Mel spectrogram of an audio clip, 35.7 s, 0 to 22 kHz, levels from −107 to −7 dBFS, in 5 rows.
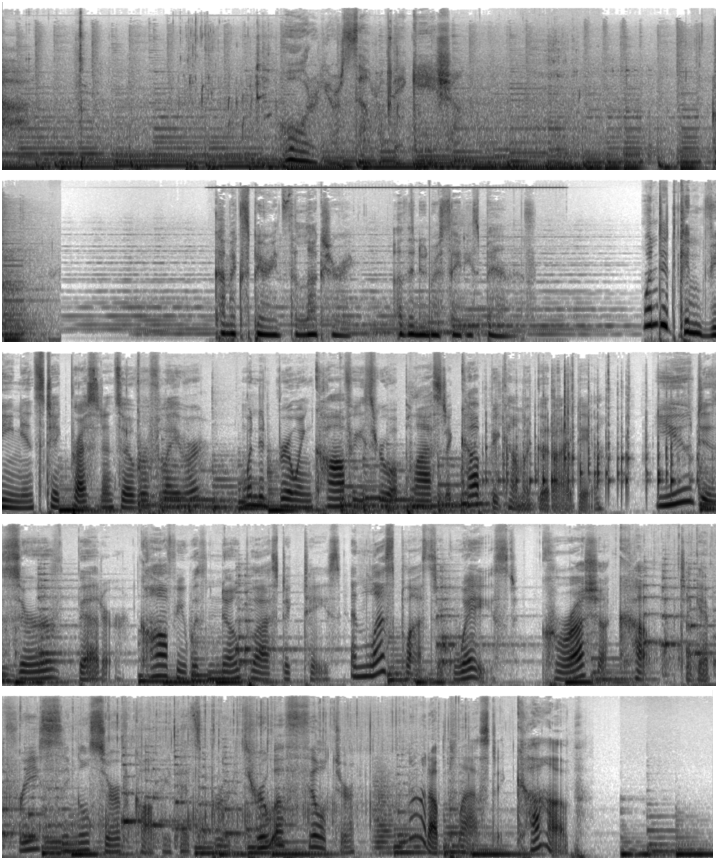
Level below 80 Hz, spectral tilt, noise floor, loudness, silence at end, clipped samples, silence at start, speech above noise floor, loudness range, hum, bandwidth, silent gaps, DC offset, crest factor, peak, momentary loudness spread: -28 dBFS; -6 dB/octave; -45 dBFS; -18 LUFS; 0 s; under 0.1%; 0 s; 28 dB; 5 LU; none; 19 kHz; none; under 0.1%; 18 dB; 0 dBFS; 13 LU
